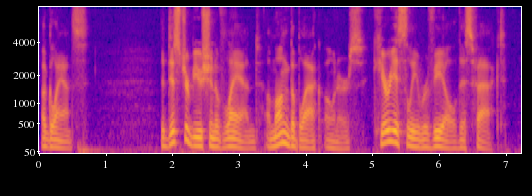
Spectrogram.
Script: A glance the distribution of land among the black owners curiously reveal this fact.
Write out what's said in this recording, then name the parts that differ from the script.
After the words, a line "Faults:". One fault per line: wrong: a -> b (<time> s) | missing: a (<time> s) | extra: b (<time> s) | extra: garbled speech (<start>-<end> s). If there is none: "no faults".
A glance the distribution of land among the black owners curiously reveal this fact.
Faults:
no faults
